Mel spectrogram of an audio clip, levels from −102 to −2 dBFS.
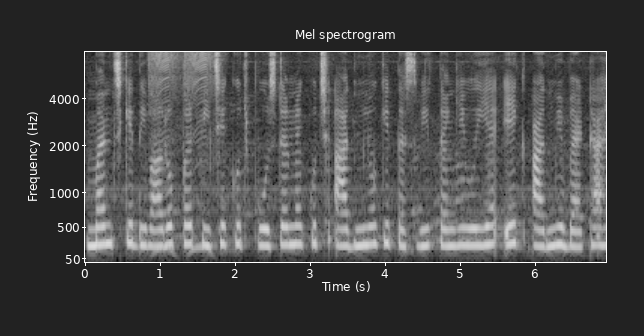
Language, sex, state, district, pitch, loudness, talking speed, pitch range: Hindi, female, Jharkhand, Deoghar, 245 Hz, -21 LUFS, 165 wpm, 240-260 Hz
